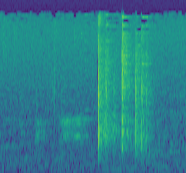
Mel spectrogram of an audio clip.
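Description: Small metal bandage clips clinking: three sharp clicks in quick succession a little over a second in.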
